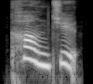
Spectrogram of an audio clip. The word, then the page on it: 抗拒: kàng jù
